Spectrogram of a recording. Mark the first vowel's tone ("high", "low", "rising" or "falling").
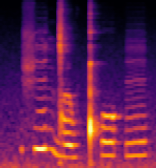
high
